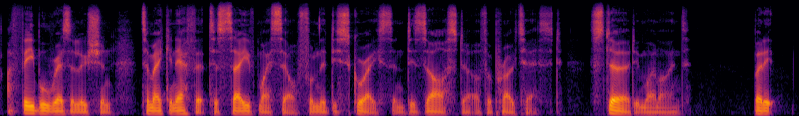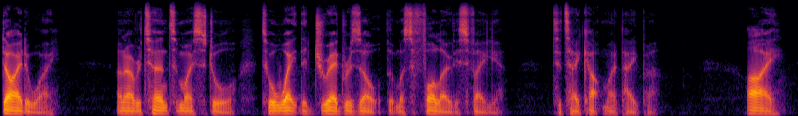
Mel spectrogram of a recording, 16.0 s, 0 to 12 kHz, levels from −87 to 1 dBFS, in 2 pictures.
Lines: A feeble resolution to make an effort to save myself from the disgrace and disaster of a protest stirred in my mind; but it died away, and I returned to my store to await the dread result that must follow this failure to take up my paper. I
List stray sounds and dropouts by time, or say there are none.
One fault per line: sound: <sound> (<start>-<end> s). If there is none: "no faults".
no faults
